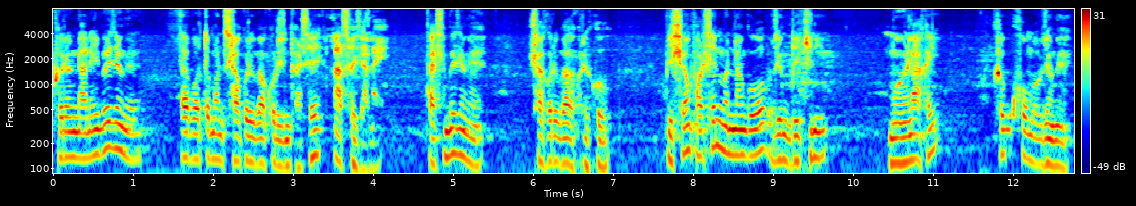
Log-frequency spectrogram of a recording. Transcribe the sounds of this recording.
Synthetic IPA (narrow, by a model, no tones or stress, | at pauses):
pʰɯɾɯŋnanɯjbɯzɯŋɯ | d̥abɔɾtɔmansakʰɔɾɯjbakʰuɾzinpʰaɾselasʰajzanaj | tasinbɯzɯŋɯ | sakʰuɾɯjbakʰɔɾɯkʰu | b̥isɔŋpʰaɾsenmɯnːaŋɡɔawzɯŋbikʰini | mɯnakʰɯj | kʰɯk̚kʰɔmawzɯŋɯ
